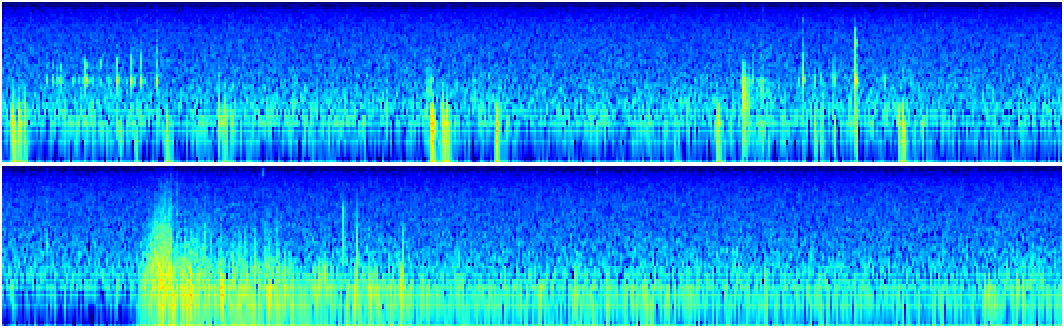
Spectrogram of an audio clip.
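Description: Scattered gurgles and squeaky rumbles, then a longer bubbling growl: hunger stomach noises, a normal sign of gut movement.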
